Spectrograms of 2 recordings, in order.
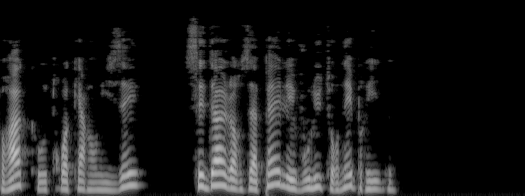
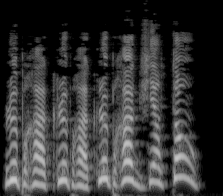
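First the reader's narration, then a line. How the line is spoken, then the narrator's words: Exclaiming, regaining composure. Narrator (French): Grand Gibus, reprit un peu son sang-froid, s'exclamant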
